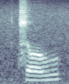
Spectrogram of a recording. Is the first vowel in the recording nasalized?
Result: no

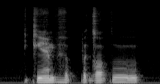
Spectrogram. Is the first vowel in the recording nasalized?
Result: yes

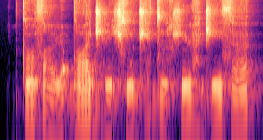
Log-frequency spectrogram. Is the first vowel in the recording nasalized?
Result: yes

